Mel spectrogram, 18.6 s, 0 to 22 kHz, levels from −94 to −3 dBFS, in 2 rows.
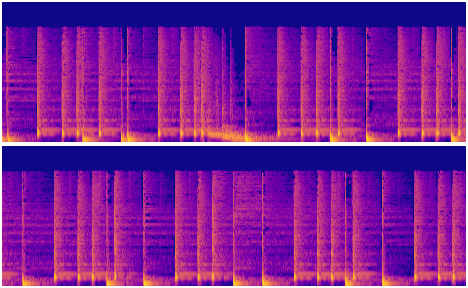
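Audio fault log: Throughout, AAC compression: nothing above 11.5 kHz, so the music sounds dull and smeared. It fits low-bitrate AAC-LC, likely near 32 kbps, cutting the top and coarsely quantising the rest.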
